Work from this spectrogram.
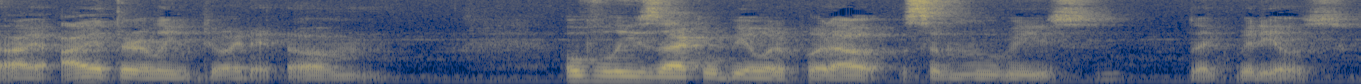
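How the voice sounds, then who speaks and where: Putting on a raspy character voice, a man speaks at medium pitch and a moderate pace with a tired tone. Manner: tired, rambling.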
